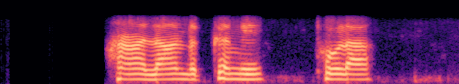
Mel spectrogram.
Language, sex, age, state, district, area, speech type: Hindi, male, 30-45, Uttar Pradesh, Sitapur, rural, conversation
